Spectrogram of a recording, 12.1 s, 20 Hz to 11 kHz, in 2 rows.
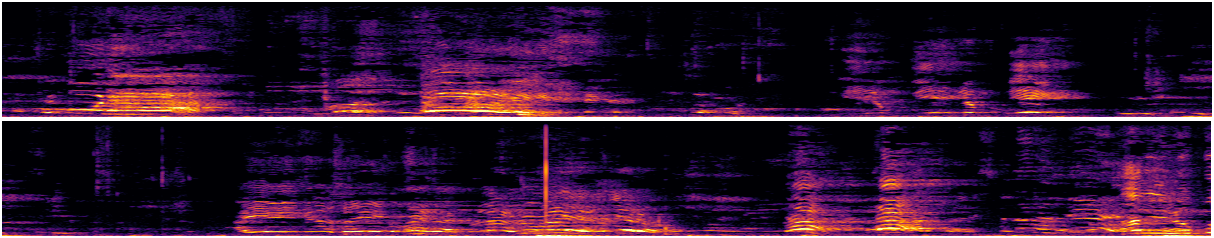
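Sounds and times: men talking indistinctly: 0.0s - 5.4s, 7.2s - 12.0s.

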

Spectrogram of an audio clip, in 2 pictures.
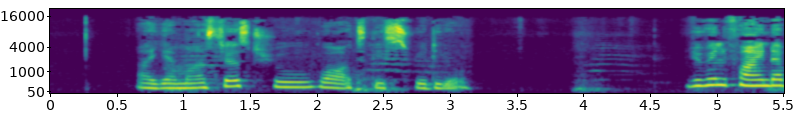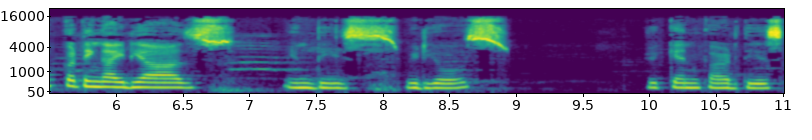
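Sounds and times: woman narrating: 0.7s - 3.2s, 4.8s - 9.0s, 10.0s - 11.0s.

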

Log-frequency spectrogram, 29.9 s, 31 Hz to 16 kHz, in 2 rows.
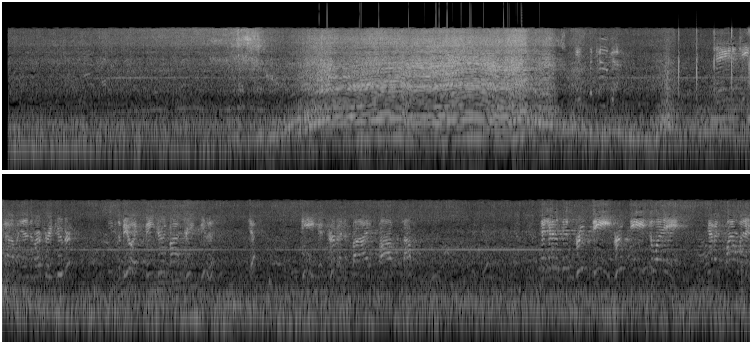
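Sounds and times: car engine revving: 0.3s - 29.9s
tyres spinning and squealing: 3.6s - 12.4s.

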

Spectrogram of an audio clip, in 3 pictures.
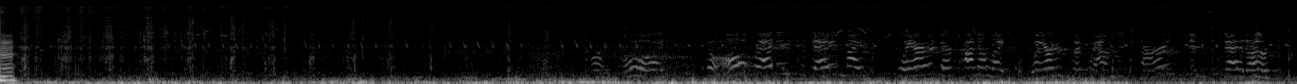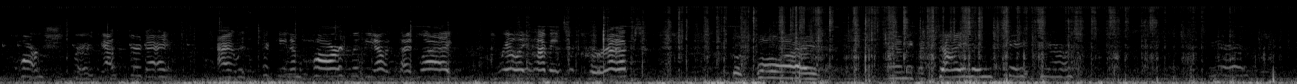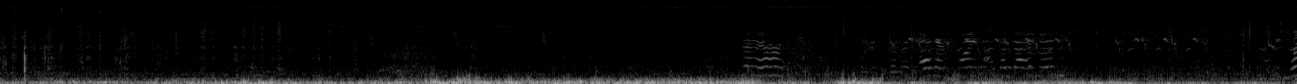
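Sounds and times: people talking: 0.0s - 0.2s, 5.9s - 19.4s, 20.2s - 21.2s, 21.8s - 23.8s, 25.0s - 25.6s, 33.4s - 33.9s, 34.6s - 36.6s
horse hoofbeats on sand: 0.0s - 31.0s, 33.2s - 38.9s.

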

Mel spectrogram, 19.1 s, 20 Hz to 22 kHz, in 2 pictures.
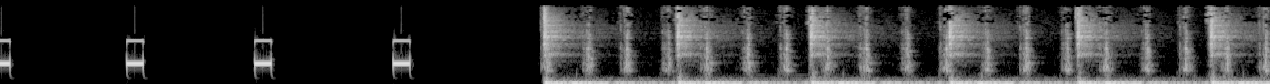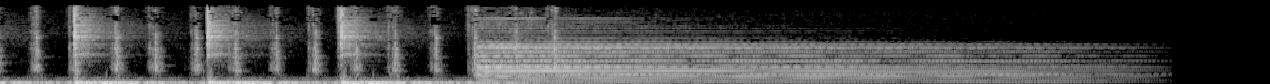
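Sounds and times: clock ticks with deep thud: 4.1s - 15.5s
ringing chime: 13.1s - 18.2s.

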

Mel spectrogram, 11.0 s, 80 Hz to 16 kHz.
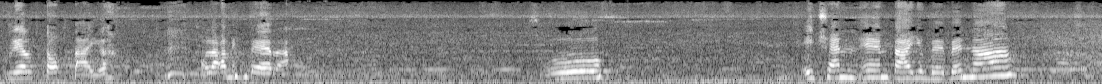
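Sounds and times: faint voices: 0.0s - 11.0s
mall background rumble and hiss: 0.0s - 11.0s.

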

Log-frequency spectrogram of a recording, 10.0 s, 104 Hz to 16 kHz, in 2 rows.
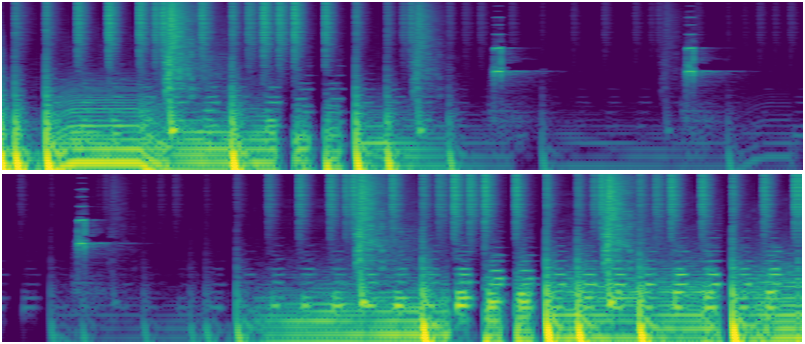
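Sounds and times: electronic background music: 0.4s - 10.0s
short high timer beeps: 3.1s - 3.4s, 4.3s - 4.6s, 5.5s - 5.8s.

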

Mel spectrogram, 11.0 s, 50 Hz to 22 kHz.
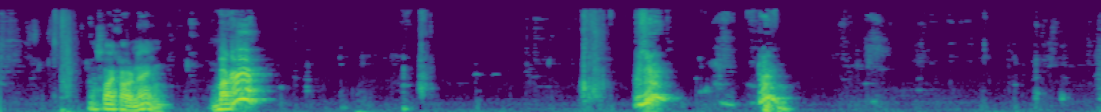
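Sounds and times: dog barking: 2.2s - 2.8s, 6.4s - 6.8s.

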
